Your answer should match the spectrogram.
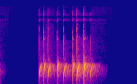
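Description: Cartoon pop sound effect for an animated end card: a quick run of about nine short plops, each dropping in pitch, starting about half a second in and lasting about a second.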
